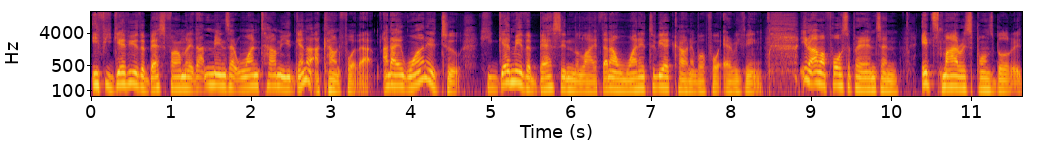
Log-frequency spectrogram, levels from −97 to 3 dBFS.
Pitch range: 95-130 Hz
